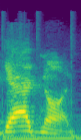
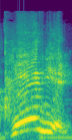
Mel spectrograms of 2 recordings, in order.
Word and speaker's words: Gagnon: You pronounce my last name Gagnon. It's Gagnon. It's French Canadian.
